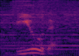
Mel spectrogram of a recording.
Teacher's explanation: El dictongo está en la sílaba viu, formado por dos vocales cerradas, la i y la u. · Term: dictongo homogéneo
